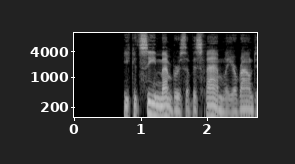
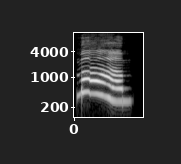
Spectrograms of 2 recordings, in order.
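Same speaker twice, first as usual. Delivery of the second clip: much higher, much louder scream for mom; anguished scream; 12 dB louder than usual. Acted. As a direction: cry out into the sky. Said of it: "he screamed".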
